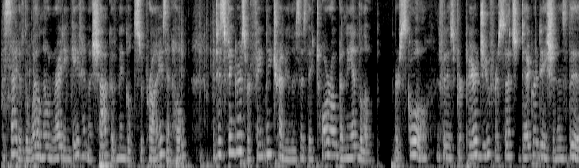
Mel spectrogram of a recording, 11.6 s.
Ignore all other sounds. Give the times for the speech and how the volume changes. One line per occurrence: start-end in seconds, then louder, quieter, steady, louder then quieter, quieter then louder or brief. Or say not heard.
0.0-11.5 steady.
